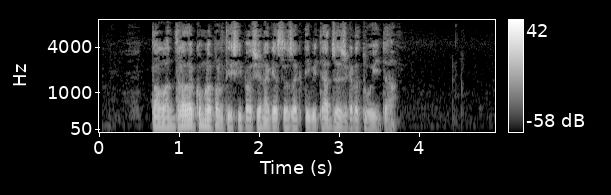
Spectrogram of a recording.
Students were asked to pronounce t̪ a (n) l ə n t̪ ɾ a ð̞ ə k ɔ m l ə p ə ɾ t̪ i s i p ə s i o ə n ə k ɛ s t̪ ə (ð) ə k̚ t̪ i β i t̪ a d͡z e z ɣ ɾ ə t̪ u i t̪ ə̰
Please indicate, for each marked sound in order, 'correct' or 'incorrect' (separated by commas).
correct, incorrect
